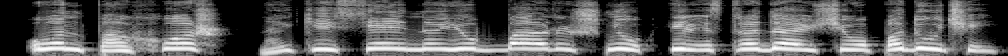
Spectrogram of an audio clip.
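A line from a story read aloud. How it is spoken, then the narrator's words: Warrior shouting. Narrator (Russian): выкрикнул один из воинов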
